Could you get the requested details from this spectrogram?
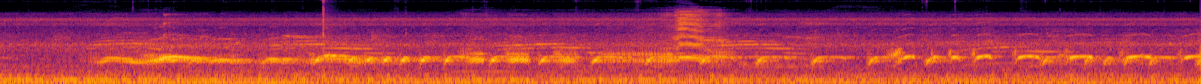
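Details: Local zebra dove singing very clearly, a voice said to start others answering: a long quick series of short ringing coos, building and continuing steadily, with a brief rustle midway.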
